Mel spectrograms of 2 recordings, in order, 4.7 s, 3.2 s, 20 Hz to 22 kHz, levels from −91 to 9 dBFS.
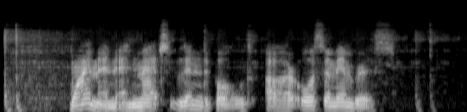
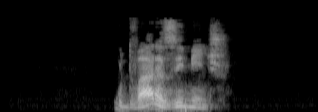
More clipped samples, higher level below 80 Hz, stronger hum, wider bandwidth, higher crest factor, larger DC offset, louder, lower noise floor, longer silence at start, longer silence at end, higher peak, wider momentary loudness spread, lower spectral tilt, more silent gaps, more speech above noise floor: neither; about the same, -58 dBFS vs -60 dBFS; neither; second, 7.8 kHz vs 11 kHz; about the same, 16 dB vs 20 dB; neither; first, -16 LUFS vs -21 LUFS; second, -54 dBFS vs -83 dBFS; second, 0.05 s vs 1.15 s; second, 0.75 s vs 0.95 s; about the same, -2 dBFS vs -4 dBFS; second, 9 LU vs 15 LU; first, -6 dB/octave vs -3.5 dB/octave; neither; second, 38 dB vs 63 dB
